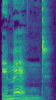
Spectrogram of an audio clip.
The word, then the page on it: emend: British English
